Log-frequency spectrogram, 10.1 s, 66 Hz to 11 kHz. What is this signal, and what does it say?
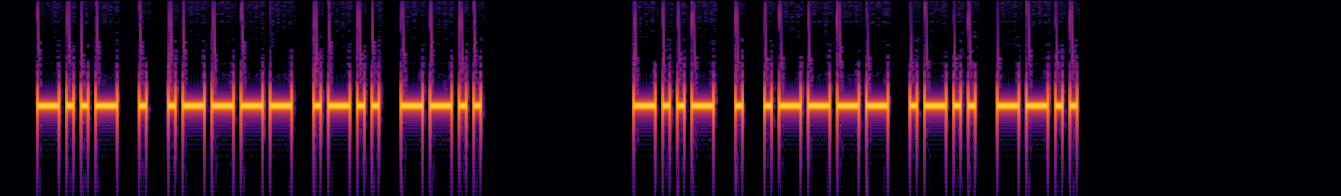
Morse code, heard as a keyed tone, about 22 wpm, 700 Hz. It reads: XE1LZ XE1LZ
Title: DXCC-100 Call Signs - 5 Characters - Repeated 2x - 22wpm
